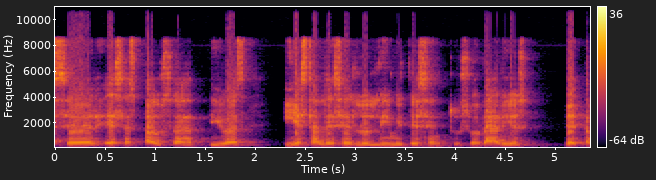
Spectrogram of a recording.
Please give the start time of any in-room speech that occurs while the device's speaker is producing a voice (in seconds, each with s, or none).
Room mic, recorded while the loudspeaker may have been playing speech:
none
